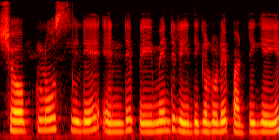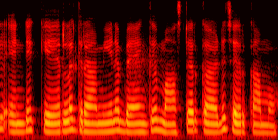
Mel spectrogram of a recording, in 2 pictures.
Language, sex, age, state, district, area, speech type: Malayalam, female, 45-60, Kerala, Kozhikode, urban, read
